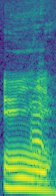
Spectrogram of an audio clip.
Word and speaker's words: 의: 의. 왜냐면 의 글자 하나인데 그 발음이 완전 달라요. 네. 학생의 가방, 의사. 의 다른 발음거든요.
